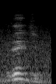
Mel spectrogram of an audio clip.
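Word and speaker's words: bridge: अर्थात डी क्या रहता है? साइलेंट रहता है। डी को नहीं बोला जाता है। जैसे ब्रिज ब्रिज माने क्या होता है?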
